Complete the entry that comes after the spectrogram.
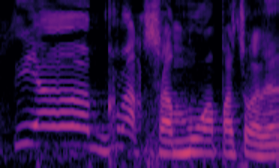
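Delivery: parade commander call. Retold or imitated. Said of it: "Waktu dia bilang".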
